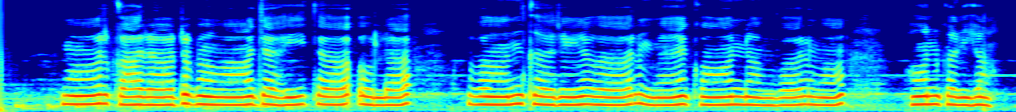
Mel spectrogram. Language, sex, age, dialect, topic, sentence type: Chhattisgarhi, female, 51-55, Eastern, banking, question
